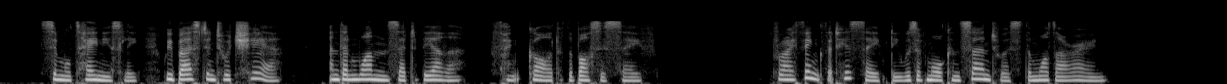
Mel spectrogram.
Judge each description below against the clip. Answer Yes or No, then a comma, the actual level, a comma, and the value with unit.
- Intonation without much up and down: No, average, 3.4 semitones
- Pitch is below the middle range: No, high, 200 Hz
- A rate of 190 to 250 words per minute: No, average, 170 wpm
